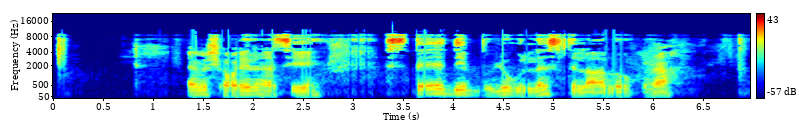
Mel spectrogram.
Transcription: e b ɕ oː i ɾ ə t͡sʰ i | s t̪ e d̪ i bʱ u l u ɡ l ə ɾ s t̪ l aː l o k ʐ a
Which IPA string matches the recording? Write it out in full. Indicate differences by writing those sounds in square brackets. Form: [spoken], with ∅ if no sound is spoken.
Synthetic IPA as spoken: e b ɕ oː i ɾ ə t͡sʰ i | s t̪ e d̪ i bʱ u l u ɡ l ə [∅] s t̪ l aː l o k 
